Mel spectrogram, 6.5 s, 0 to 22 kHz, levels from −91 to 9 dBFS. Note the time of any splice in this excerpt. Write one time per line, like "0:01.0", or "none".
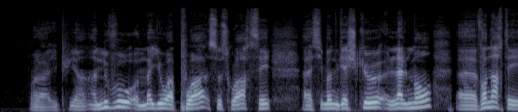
none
